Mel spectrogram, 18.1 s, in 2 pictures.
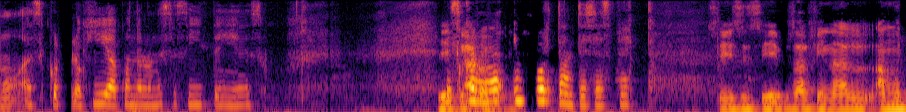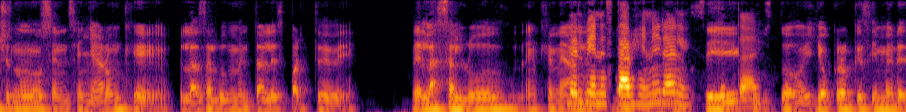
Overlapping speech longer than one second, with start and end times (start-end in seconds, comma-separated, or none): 14.7-16.7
